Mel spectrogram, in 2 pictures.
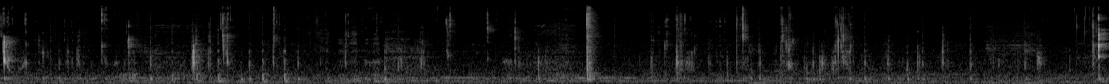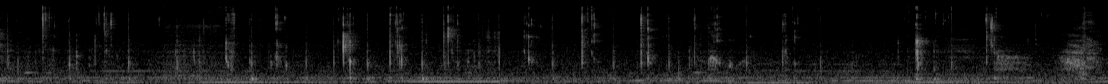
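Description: Close-up chewing and mouth sounds of someone eating strawberry cheesecake with a graham cracker crust, with many short, sharp clicks scattered throughout.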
